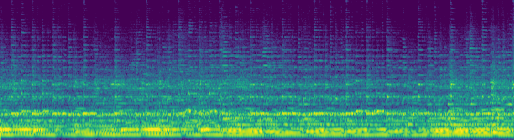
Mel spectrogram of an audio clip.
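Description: A string band of banjo, violins and cello playing together: steady banjo picking over bowed violin lines and sustained cello notes.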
